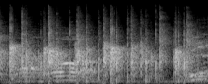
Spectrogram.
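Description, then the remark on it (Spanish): Brief applause for the invited guests present on the program, with scattered claps and excited cheering voices mixed in, fairly loud and steady for about two seconds before briefly dipping near the end. “Un aplauso para los invitados que tengo acá presentes.”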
